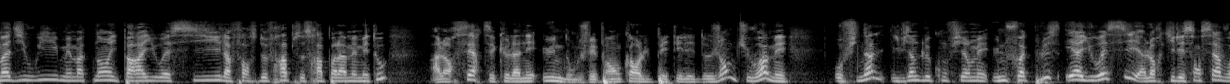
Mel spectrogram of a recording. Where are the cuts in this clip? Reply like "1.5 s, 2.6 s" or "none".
none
